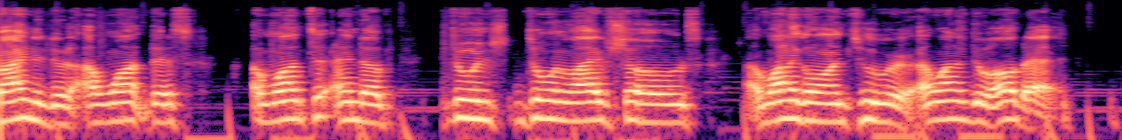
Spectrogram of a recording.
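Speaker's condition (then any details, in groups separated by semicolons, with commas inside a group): Cerebral palsy; present from birth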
